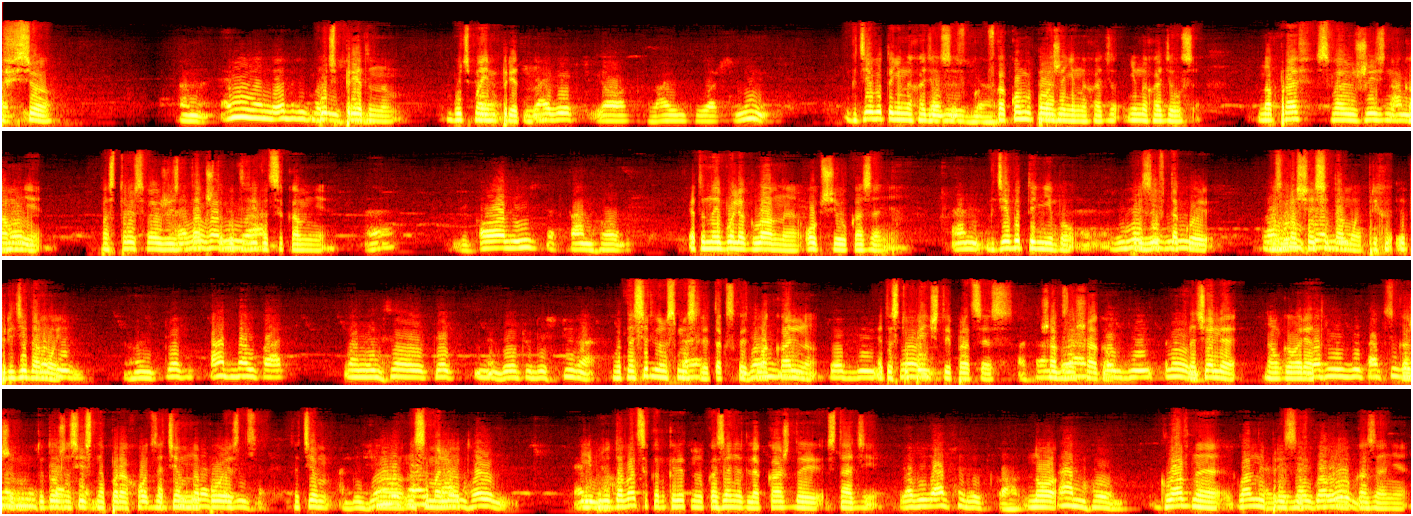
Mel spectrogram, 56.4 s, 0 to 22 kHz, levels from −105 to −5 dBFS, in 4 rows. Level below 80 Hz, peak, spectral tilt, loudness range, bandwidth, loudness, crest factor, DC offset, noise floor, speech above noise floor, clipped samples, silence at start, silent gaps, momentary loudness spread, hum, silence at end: -50 dBFS; -2 dBFS; -5.5 dB/octave; 3 LU; 13 kHz; -19 LUFS; 18 dB; under 0.1%; -64 dBFS; 45 dB; under 0.1%; 0 s; none; 10 LU; none; 0.05 s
